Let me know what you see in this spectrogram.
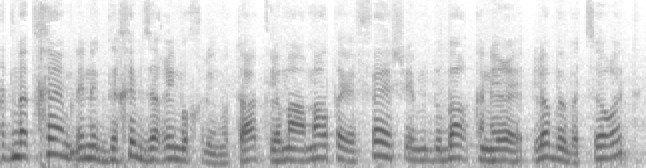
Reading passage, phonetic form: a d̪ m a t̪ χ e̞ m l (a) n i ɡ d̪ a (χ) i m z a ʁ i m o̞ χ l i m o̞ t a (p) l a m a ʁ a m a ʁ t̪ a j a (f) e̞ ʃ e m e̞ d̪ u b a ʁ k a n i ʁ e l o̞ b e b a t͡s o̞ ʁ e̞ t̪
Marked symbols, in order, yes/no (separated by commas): no, yes, no, yes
